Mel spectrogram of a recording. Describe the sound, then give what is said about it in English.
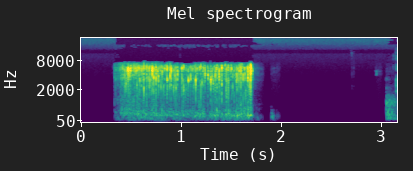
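A Heineken beer being opened: a loud, sustained fizzing hiss for over a second, a brief follow-up burst, then another noisy burst starting after a short silence. “It's the same one as last show. It's a Heineken.”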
